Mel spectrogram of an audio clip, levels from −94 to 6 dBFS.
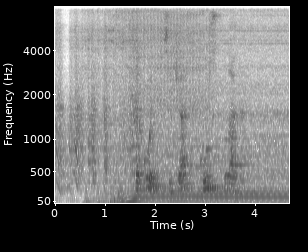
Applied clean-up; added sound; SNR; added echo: none; Idling / Engine starting; 2 dB; none.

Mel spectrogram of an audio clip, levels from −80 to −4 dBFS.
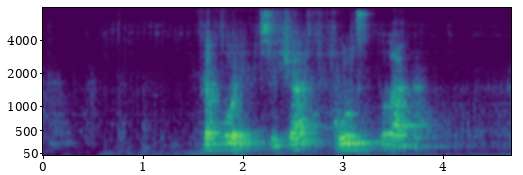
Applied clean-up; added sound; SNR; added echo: neural separator model SepFormer DNS4.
